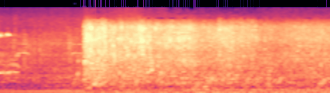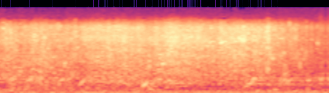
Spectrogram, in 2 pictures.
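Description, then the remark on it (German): After a brief quiet hum, a motor is started and a cable winch lifts the submersible Deep Quest, groaning, up over the sea until it half dips into the water; the machine runs steadily, a low motor drone mixed with a constant rushing, sloshing wash of sea water. “Mr. Evans warf den Motor an und die Seilwinde hob die Deep Quest ächzend in die Höhe, bis sie über dem Wasser schwebte.”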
